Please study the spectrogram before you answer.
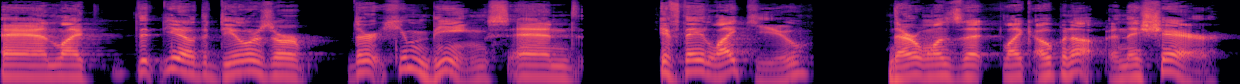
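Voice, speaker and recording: A man's voice: medium pitch, expressive, slow pace, fairly bright tone. A man on a casual roundtable, speaking bluntly and giving strong opinions. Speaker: podcast panelist and advantage player.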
